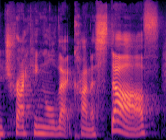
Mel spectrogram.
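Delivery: ordinary delivery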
